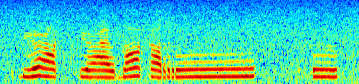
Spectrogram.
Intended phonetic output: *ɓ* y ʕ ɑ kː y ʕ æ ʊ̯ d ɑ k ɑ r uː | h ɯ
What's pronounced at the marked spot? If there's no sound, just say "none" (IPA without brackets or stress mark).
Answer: ɓ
